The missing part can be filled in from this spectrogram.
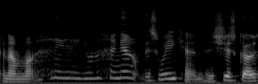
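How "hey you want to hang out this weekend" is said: voice shot way up, very high and soft, hushed. Retelling asking a woman to hang out, imitating own high-pitched voice. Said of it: "Your voice goes up three octaves".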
